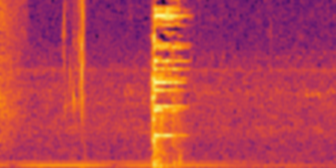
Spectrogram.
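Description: A heavy metal wheel drops onto a wooden floor with a loud clank.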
